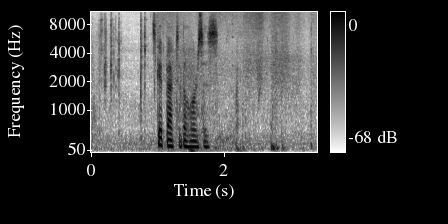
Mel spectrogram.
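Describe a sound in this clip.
A second young woman answers calmly.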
